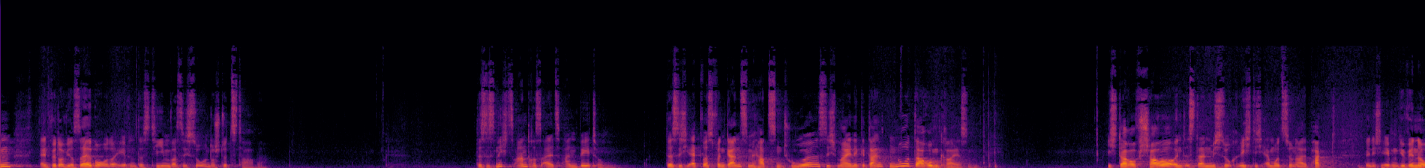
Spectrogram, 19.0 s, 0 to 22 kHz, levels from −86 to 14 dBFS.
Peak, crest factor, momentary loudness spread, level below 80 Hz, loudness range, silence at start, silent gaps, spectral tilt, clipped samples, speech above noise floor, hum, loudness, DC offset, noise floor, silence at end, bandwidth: -4 dBFS; 20 dB; 15 LU; -56 dBFS; 11 LU; 0 s; none; -5.5 dB/octave; under 0.1%; 43 dB; none; -22 LUFS; under 0.1%; -65 dBFS; 0 s; 15.5 kHz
